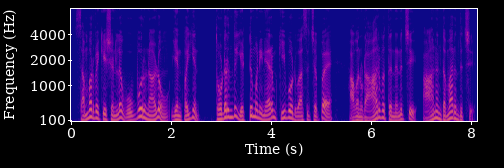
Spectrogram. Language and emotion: Tamil, happy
